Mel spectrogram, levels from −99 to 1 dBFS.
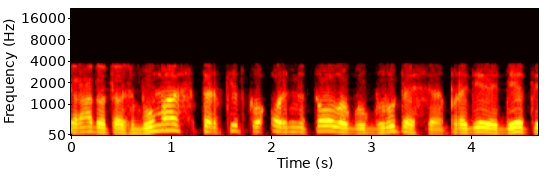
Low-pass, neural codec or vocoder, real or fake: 3.6 kHz; codec, 16 kHz, 16 kbps, FunCodec, trained on LibriTTS, 50 frames a second; fake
